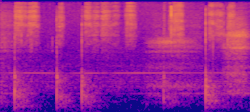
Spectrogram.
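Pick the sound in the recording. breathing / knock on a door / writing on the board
writing on the board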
